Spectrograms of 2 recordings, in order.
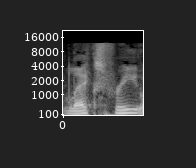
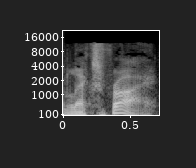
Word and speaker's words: LexFri: And then I've got my Twitter name, LEXFRI, and I got people who want to pronounce it Lex Free, or even sometimes John Syracusa, whom Dave W. knows, pronounces it Lexi Free, which I don't understand at all. For me, I look at my name and I say Lex Fry, but that's so.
